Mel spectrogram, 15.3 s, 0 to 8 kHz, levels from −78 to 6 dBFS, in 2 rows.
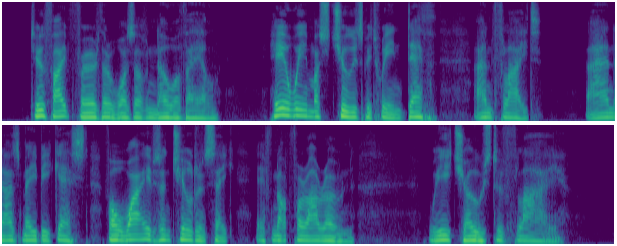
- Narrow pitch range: No, average, 3.2 semitones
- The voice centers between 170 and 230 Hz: No, low, 110 Hz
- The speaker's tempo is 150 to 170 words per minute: No, slow, 135 wpm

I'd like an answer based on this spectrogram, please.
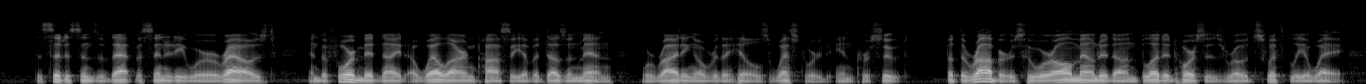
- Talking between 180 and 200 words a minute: No, average, 170 wpm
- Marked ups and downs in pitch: No, average, 3.9 semitones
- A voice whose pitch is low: Yes, very low, 85 Hz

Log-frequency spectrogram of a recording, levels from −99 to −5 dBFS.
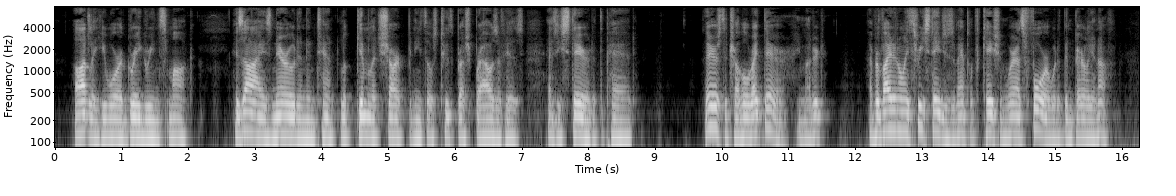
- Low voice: Yes, low, 110 Hz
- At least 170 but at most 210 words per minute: Yes, average, 175 wpm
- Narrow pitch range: Yes, narrow, 2.2 semitones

